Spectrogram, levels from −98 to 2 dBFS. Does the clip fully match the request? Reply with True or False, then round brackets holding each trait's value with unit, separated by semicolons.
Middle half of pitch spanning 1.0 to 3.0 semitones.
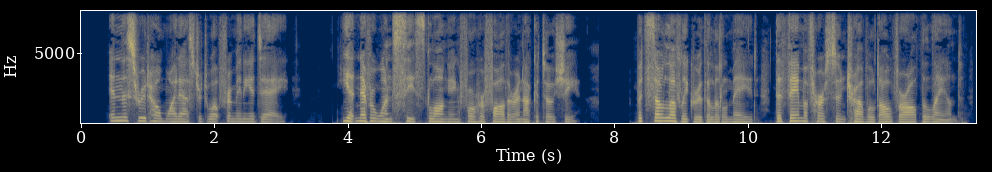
True (2.7 semitones)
